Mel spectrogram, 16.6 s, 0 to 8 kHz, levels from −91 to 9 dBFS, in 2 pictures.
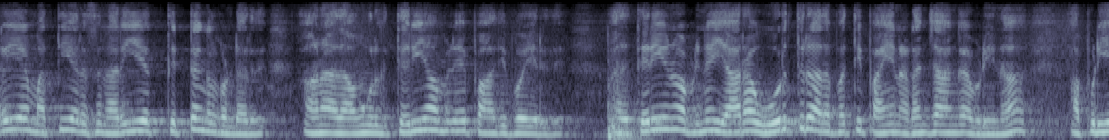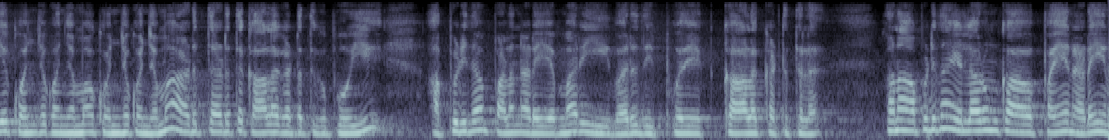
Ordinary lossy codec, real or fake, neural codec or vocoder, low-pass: none; real; none; 7.2 kHz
